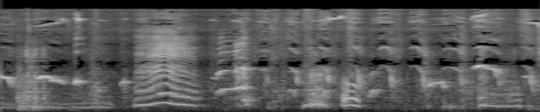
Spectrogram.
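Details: Golden Retriever puppies, female littermates over five weeks old, playing indoors; mixed whines and yelps, one long wavering squeal mid-clip, plus lower grumbly yips, overlapping a woman speaking.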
